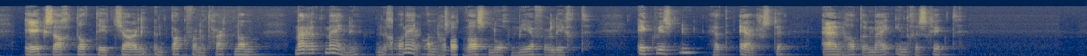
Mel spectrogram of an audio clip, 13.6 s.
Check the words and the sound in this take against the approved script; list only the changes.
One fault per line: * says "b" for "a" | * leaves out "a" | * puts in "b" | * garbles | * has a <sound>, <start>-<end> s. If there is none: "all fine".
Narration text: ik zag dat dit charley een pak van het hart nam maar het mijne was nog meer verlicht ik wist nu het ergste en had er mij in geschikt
* garbles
